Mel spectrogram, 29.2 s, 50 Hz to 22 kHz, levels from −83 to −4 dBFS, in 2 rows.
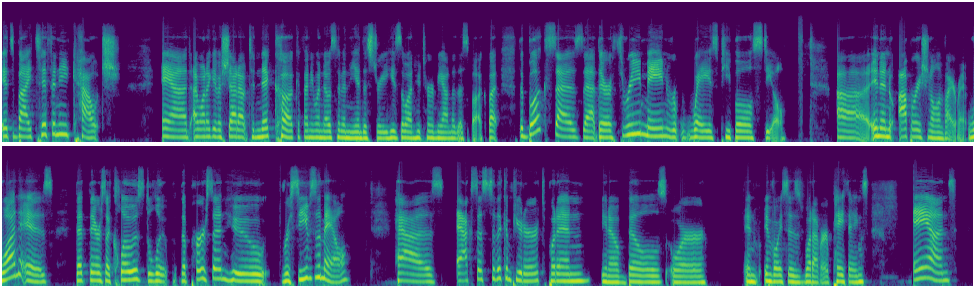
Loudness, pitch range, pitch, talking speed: -17 LUFS, 180-220 Hz, 200 Hz, 165 wpm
